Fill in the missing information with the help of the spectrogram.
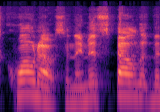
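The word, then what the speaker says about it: Qo'noS: And the guy couldn't figure out how to pronounce it because it's spelled Q-U''NOS. So he's going, and I just went, it's Kronos, and they misspelled it, the name of the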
